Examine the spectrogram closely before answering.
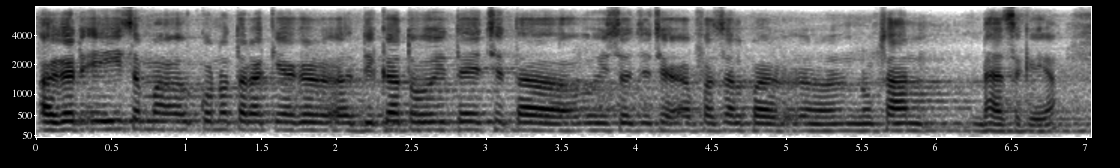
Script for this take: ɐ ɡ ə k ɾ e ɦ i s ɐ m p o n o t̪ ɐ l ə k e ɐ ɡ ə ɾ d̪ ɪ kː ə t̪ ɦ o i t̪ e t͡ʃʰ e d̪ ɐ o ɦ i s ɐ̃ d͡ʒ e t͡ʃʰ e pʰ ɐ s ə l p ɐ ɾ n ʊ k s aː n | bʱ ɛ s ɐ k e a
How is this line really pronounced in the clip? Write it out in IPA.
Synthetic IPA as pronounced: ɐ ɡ ə ɾ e ɦ i s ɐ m k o n o t̪ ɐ ɾ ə k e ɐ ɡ ə ɾ d̪ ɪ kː ə t̪ ɦ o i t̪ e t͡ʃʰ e t̪ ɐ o ɦ i s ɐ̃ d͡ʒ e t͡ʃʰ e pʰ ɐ s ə l p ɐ ɾ n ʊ k s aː n | bʱ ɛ s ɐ k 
